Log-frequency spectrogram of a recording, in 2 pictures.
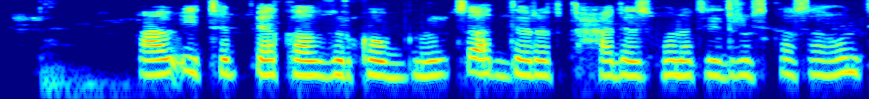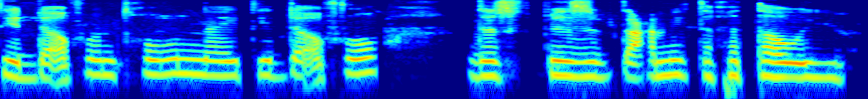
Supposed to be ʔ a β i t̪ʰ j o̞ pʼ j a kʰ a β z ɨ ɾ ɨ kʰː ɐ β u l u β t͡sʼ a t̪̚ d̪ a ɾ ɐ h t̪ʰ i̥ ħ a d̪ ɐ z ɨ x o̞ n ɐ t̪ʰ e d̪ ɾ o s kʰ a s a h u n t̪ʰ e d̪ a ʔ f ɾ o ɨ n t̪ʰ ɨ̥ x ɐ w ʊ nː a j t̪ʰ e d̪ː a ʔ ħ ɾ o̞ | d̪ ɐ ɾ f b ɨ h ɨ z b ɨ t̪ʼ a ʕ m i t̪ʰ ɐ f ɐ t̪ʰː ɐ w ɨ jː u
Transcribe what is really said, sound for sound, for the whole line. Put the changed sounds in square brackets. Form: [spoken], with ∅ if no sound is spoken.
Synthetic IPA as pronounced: ʔ a β i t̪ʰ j o̞ pʼ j a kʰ a β z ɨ ɾ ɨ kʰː ɐ β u l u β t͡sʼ a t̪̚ d̪ [ɐ] ɾ ɐ [f] t̪ʰ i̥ ħ a d̪ ɐ z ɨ x o̞ n ɐ t̪ʰ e d̪ ɾ o s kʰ a s a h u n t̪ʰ e d̪ a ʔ f ɾ o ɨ n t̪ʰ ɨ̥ x ɐ w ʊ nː a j t̪ʰ e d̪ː a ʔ [f] ɾ o̞ | d̪ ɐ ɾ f b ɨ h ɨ z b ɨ t̪ʼ a ʕ m i t̪ʰ ɐ f ɐ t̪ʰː [a] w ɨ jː u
